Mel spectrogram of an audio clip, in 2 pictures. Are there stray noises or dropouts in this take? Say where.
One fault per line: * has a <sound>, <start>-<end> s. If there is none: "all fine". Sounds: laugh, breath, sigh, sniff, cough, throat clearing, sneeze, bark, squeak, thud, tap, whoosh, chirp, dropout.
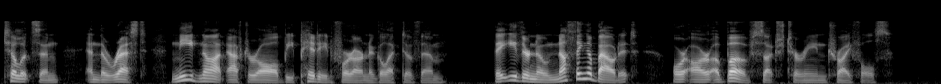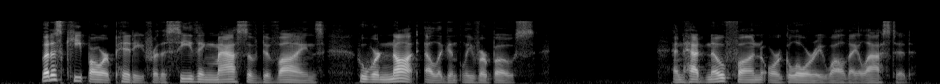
all fine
